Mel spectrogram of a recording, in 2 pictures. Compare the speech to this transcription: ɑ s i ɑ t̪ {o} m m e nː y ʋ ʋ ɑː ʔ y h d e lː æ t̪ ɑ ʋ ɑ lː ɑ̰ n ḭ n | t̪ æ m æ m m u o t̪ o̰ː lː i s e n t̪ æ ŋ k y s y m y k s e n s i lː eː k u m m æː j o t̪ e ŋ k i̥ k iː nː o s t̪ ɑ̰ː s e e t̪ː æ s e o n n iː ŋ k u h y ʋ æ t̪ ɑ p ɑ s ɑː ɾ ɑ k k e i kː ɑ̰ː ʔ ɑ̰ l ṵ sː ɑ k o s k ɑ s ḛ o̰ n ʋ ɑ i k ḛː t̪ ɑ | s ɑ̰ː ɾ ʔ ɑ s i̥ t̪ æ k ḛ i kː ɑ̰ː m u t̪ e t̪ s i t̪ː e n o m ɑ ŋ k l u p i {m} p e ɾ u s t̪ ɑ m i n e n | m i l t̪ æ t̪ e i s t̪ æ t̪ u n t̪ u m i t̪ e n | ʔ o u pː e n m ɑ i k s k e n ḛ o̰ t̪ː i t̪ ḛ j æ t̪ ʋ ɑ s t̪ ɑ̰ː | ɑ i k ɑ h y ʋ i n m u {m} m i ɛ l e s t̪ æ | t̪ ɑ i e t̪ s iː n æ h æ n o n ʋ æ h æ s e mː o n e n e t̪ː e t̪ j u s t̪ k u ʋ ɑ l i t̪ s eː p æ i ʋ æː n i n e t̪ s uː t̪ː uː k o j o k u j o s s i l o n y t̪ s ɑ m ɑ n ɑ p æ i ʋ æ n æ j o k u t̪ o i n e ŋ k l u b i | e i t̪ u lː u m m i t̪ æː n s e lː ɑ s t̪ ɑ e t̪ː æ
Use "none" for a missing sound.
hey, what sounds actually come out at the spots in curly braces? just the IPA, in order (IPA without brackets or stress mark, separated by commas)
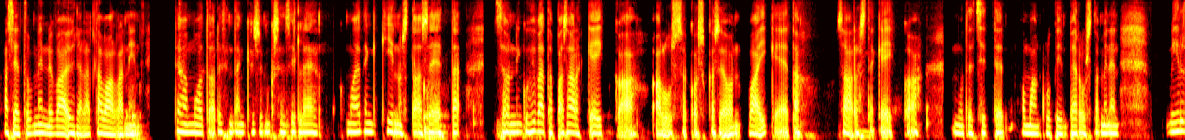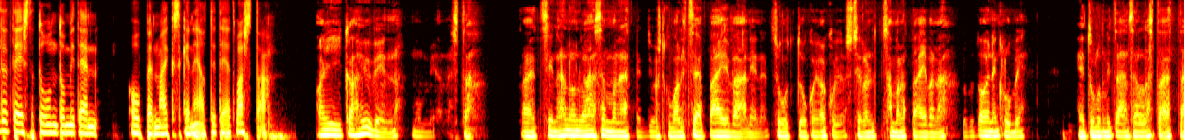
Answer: o, m, m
